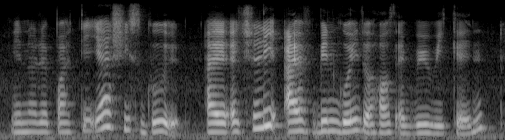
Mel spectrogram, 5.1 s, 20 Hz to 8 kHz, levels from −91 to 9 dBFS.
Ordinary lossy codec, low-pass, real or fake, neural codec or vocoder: none; 7.2 kHz; real; none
